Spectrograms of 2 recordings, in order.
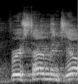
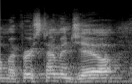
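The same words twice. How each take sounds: First: "First time in jail" repeated higher and louder, "First" hit hard; emphatic repeat. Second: Said in the usual way. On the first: Real, not acted. Telling the room about jail, punchy emphasis on "First". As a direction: land it again with punch on "First".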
